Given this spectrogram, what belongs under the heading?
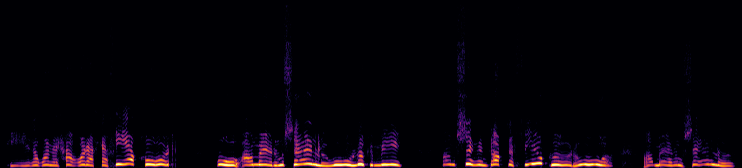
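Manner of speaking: Adam Sandler impression. Mocking the singer as Adam Sandler. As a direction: ham up a goofy Sandler croon. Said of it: "he sounds like Adam Sandler".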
